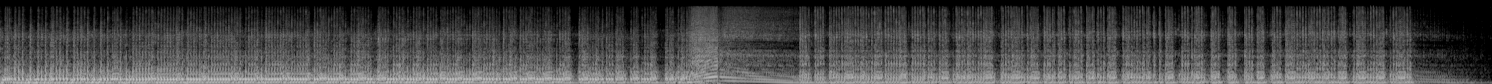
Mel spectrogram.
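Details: Formula Mazda rotary engine fired up after loose exhaust packing that had been clogging the motor fell out: loud, steady idle with one clean rev blip rising and settling evenly, no popping or stumbling; runs healthy.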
